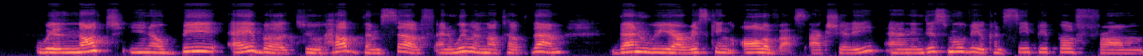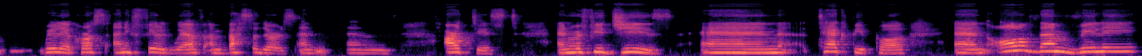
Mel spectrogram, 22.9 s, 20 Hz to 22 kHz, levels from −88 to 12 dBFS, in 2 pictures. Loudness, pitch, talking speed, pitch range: -21 LUFS, 220 Hz, 135 wpm, 200-255 Hz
